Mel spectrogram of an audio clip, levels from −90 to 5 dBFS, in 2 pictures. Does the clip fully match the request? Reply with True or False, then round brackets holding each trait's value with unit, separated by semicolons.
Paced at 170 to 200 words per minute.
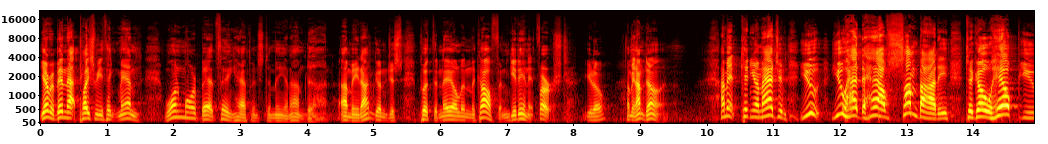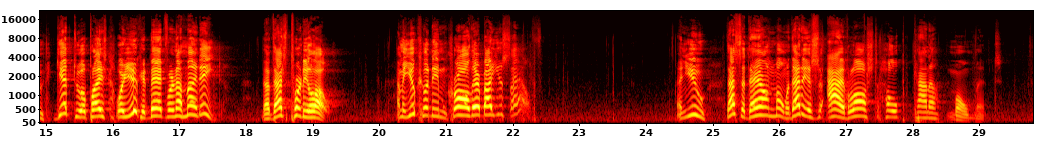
True (195 wpm)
